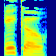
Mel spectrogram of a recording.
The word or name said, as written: aico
